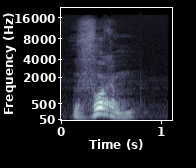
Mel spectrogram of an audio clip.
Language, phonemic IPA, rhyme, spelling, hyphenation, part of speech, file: Dutch, /vɔrm/, -ɔrm, vorm, vorm, noun / verb, Nl-vorm.ogg
- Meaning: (noun) 1. a form, shape 2. a format; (verb) inflection of vormen: 1. first-person singular present indicative 2. second-person singular present indicative 3. imperative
